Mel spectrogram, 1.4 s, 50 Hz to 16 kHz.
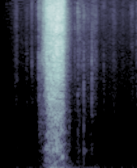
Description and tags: tearing paper 06
This is a sample from my sample pack "tearing a piece of paper".
break, magazine, newspaper, tearing-apart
